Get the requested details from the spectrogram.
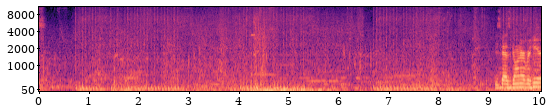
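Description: Rapid gunfire rattles in a video game.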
